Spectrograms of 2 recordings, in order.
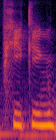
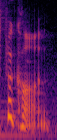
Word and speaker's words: pecan: But you know, nobody says peking pie. It's pecan. It's pecan.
